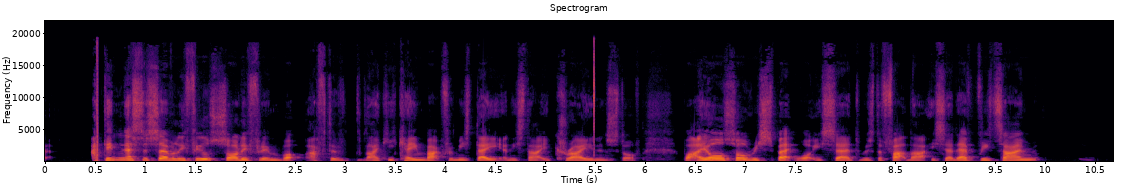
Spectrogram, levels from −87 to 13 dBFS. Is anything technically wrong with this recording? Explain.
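Yes. At 0.51 s, just before "didn't necessarily feel sorry", and at 5.49 s, between "date and he started" and "and stuff", an electrical switching spike snaps over the speech. It is likely arcing from a nearby switch or motor coupling into the line, peaking around -5 dBFS. It shows as a thin vertical waveform spike and a broadband spectrogram streak.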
